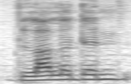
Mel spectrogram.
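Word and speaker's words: Blåliden: So it's B L A L I D N B Bladin is the correct way to pronounce it. A Swedish guy voice messaged me on on Instagram and yeah, Bloodadin.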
